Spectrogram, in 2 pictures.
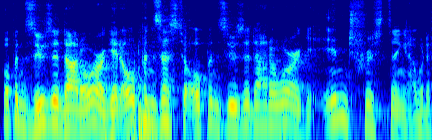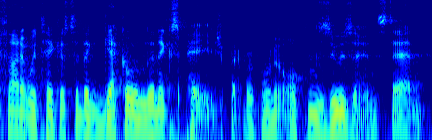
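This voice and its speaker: Hosting a live Linux show, a medium-pitched man chats casually and thinks aloud while installing and exploring software, coaxing slow programs along in relaxed screencast commentary.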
